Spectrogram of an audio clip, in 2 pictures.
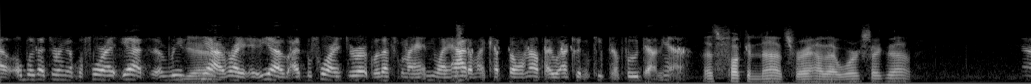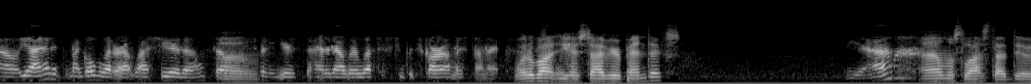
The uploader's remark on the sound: Personal Prank Phone Calls Collection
